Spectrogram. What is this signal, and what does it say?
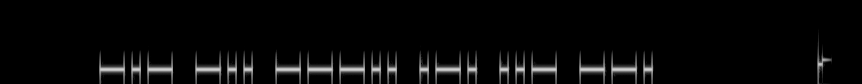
Morse code, heard as a keyed tone, about 15 wpm, 700 Hz. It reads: KD8RUG
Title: USA Call Signs Repeated 2x 15wpm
